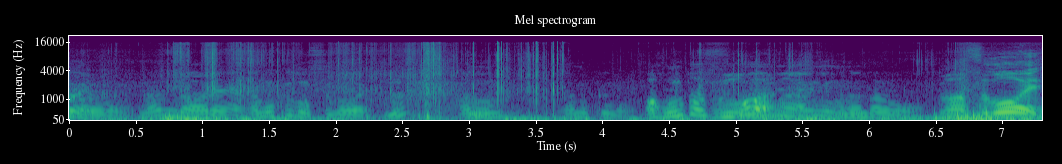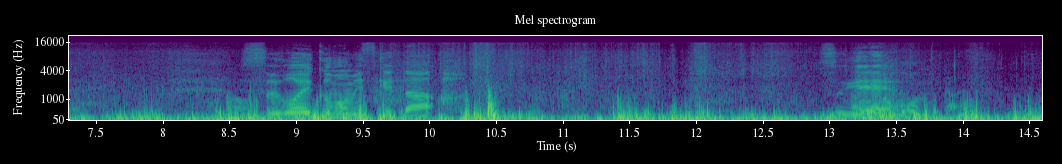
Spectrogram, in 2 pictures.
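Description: A man talks with excitement close to the microphone.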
